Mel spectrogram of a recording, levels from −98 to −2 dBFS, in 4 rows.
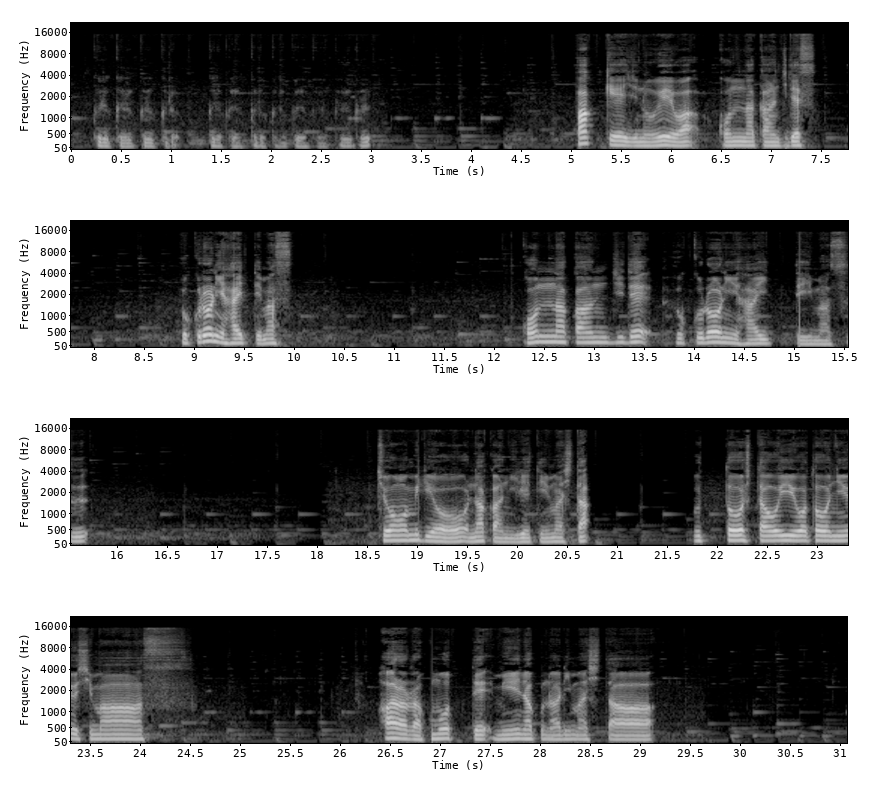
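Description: Noise suppressor applied to music or sounds, running from the start to the end: a suppressor tuned for speech keeps treating sustained tones, ambience and decays as noise and pulls them down, so the level swings by around 10 dB. Onsets get through at close to full strength, but whatever is held or fading sinks right after it, giving a pumping, unsteady texture with thinned-out tails.

Sound cut by the noise suppressor, from 0.01 to 5.34 s: the suppressor clamps down here, with drops of about 12 dB across roughly three seconds of the stretch. Sustained material fades away and decays end early.

Audio missing between chunks, at 3.19 s: about 50 ms is absent, and the sound on either side is butted together with no gap. The result is a small skip, likely from processing in blocks about 4 s long that lose a sliver at each handover.

Sound cut by the noise suppressor continues at 6.28 to 6.48 s (about 10 dB), then 7.42 to 8.87, 9.96 to 12.31, 13.58 to 18.53, 20.85 to 22.07, 24.42 to 27.33 and 28.59 to 31.08 s, each dipping by about 12 dB.

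Audio missing between chunks recurs at 7.14, 11.10, 15.05, 19.00, 22.95 and 26.90 s, the same short jump-cut each time, almost exactly 4 s apart.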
